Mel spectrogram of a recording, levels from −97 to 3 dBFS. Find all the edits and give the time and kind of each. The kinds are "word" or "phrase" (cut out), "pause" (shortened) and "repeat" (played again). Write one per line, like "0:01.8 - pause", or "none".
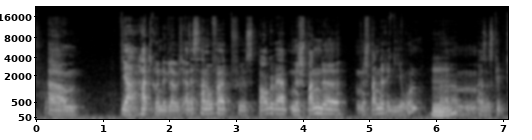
0:01.7 - word
0:02.3 - word
0:02.9 - word
0:03.8 - word
0:04.7 - pause

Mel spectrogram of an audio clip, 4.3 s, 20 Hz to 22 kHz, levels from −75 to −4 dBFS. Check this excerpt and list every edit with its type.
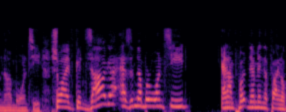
none

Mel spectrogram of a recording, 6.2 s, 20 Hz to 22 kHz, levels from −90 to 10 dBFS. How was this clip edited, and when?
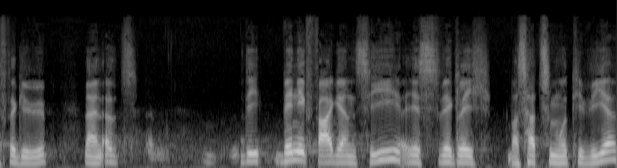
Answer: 0:02.4 - word
0:03.1 - word
0:04.0 - word
0:05.0 - pause

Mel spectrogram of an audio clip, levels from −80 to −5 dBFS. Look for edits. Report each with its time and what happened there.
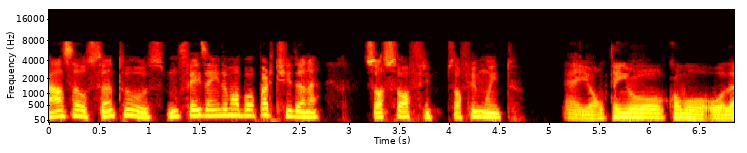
none

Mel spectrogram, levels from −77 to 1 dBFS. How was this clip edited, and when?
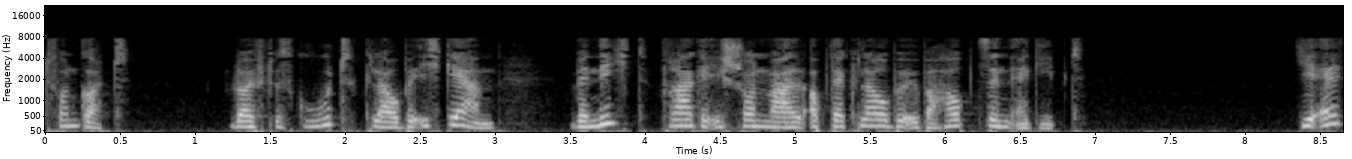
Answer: none

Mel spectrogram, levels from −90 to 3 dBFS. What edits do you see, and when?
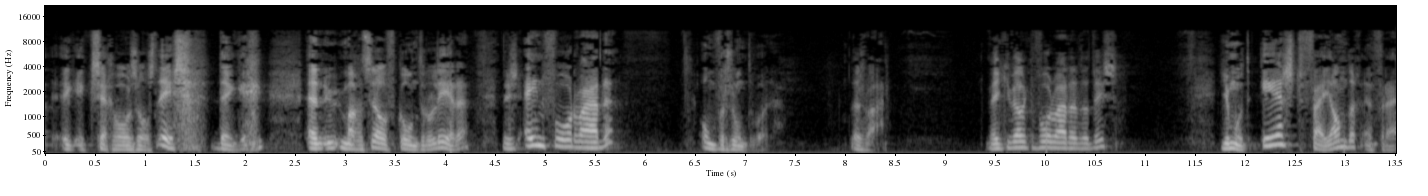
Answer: none

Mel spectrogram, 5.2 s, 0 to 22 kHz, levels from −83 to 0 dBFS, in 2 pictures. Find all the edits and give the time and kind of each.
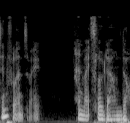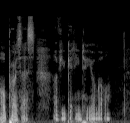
none

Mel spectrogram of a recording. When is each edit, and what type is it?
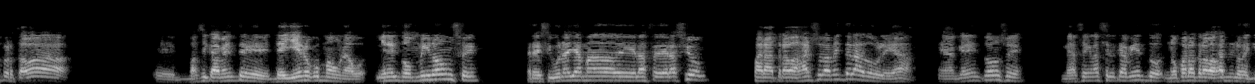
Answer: none

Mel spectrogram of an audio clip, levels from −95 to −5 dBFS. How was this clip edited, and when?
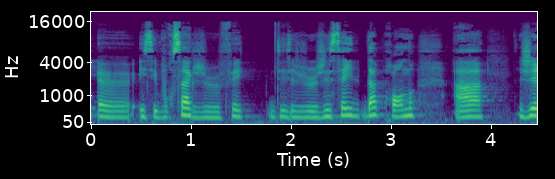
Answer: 0:01.0 - word
0:02.0 - word
0:02.7 - word

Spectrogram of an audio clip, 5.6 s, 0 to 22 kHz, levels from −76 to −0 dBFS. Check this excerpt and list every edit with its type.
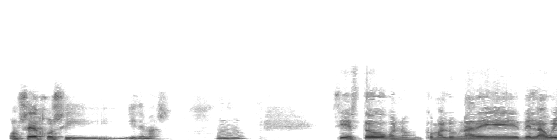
none

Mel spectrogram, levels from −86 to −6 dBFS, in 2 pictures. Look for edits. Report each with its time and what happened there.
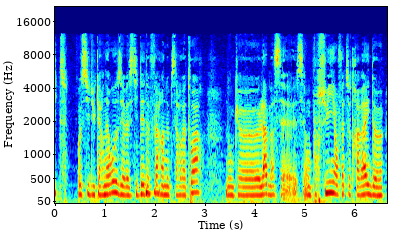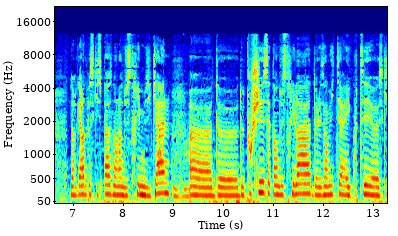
0:07.3 - word
0:11.7 - word

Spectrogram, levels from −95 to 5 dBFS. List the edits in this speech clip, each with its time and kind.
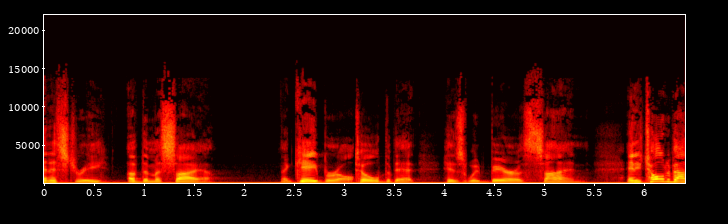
0:03.1 - word
0:03.5 - word
0:04.2 - word

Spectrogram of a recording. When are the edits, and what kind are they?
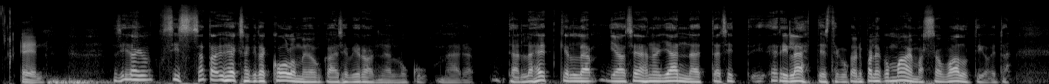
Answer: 0:08.5 - word

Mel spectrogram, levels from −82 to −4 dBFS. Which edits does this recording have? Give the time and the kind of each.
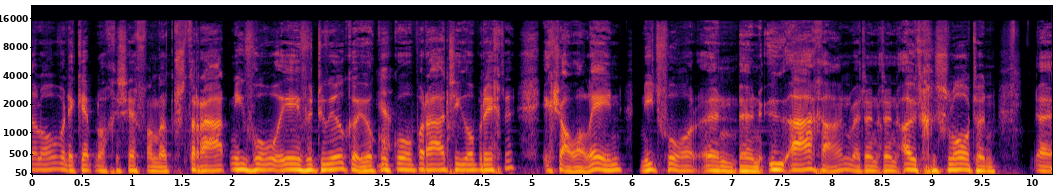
0:01.4 - phrase
0:06.0 - pause
0:07.1 - word
0:08.5 - repeat

